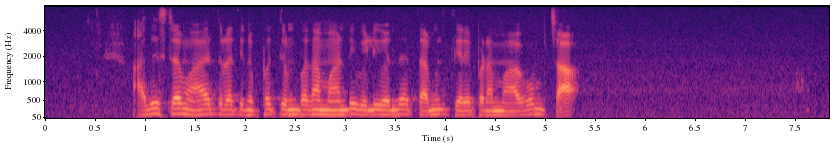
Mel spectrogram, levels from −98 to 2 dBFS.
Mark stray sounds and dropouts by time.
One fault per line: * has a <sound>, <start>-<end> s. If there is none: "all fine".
all fine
